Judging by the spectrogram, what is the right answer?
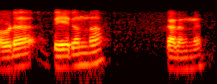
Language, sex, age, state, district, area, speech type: Malayalam, male, 18-30, Kerala, Malappuram, rural, conversation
